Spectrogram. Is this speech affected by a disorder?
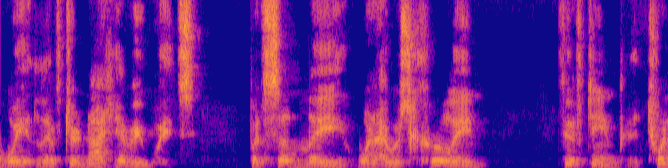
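Yes: primary lateral sclerosis; tongue.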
